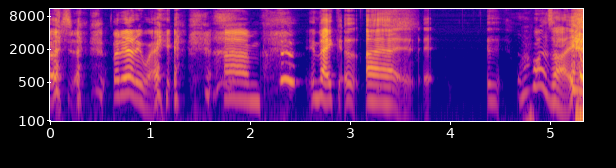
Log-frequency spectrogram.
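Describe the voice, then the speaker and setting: A woman's high, lively, raised and projected voice at a very slow pace, with long, frequent pauses. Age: 50s. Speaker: online radio talk show host. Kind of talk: casual chat. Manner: loud; animated.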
